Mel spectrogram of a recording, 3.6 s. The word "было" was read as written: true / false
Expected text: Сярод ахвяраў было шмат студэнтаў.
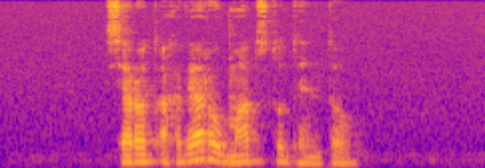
false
